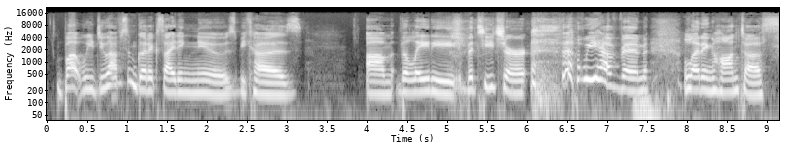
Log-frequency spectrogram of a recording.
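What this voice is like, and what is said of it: Tinny voice from illness. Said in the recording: “my voice is tinny more than per usual”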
